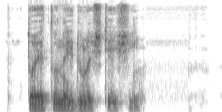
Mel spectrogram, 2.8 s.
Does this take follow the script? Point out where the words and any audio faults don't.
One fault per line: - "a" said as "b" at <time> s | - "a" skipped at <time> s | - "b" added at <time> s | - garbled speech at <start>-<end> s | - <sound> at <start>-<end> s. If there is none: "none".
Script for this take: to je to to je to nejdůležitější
- "to je to" skipped at 0.7 s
